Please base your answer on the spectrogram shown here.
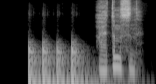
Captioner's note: knock knock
